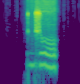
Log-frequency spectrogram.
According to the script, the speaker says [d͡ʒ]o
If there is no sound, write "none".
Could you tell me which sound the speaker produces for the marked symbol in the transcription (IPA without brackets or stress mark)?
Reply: d͡ʒ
